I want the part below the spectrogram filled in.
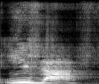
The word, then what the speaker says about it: hija: So, and we pronounce our J. So instead of, for example, hija, which would be girl, we say hija.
